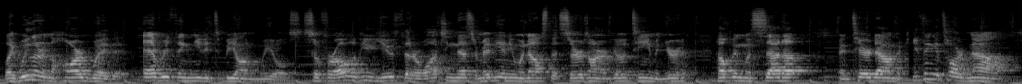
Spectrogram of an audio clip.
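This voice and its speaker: A man's voice: on the high side, steady tone, a little fast, hardly any pauses, fairly bright tone. A man in his thirties, a campus pastor, telling stories casually in an interview and laughing at himself. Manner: storytelling, laughs often, self-deprecating. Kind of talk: casual interview over food. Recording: echoey room with faint music.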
